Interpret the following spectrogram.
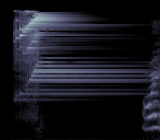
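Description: An intro chime sound effect: one bright, high ringing strike about a quarter second in that dies away slowly over the next second and a half.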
